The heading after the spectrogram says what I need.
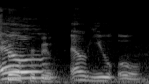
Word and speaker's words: Luo: we spell that just l u o okay lu lu lu Yes again I need to pronounce it correctly luo the Lu came from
